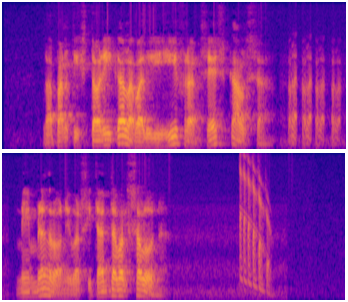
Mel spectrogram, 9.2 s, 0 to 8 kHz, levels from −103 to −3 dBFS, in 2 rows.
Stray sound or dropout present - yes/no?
yes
